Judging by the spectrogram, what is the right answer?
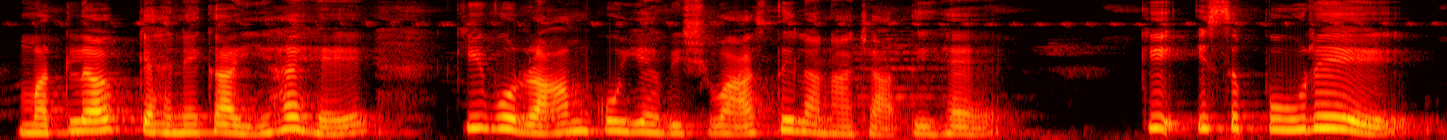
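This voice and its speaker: A middle-aged woman teacher giving a lecture on a poem, explaining it step by step and addressing her students as children. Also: medium pitch.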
